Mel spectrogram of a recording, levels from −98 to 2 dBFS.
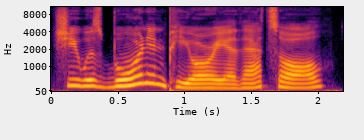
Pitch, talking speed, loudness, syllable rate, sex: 205 Hz, 190 wpm, -15 LUFS, 4.0 syllables/s, female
